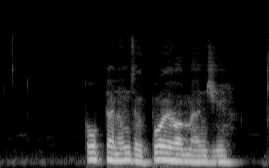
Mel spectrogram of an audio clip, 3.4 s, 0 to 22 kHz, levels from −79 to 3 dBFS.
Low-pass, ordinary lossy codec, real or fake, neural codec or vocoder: 10.8 kHz; Opus, 64 kbps; fake; codec, 32 kHz, 1.9 kbps, SNAC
